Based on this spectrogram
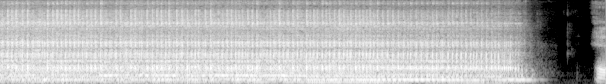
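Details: Junkyard Mutt nitro engine on a break-in stand, first start with the shroud off: buzzes with a rough, burbling, uneven rhythm, then cuts out; running rich, needle seemingly set very far out.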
